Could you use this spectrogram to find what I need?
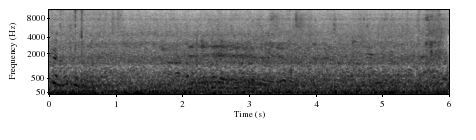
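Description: A crowd of people chatters softly in the distance.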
